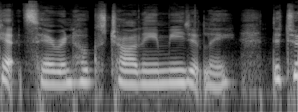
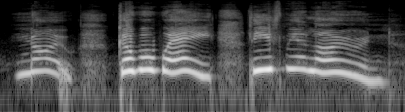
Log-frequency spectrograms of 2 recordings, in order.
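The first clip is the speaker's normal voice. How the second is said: high, loud frantic yell; screaming; 10 semitones higher, 9 dB louder than usual. Acted. Brother screaming at his sister to leave, frantic. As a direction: drive her out with a scream.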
